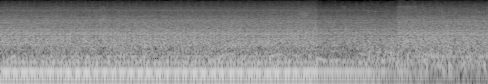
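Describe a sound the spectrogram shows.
A truck engine drones with a low, steady hum.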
